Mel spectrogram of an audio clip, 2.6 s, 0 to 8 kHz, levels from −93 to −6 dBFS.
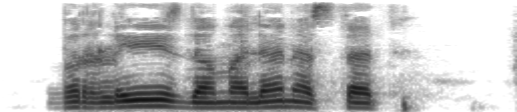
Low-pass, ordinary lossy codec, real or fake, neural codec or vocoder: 7.2 kHz; AAC, 48 kbps; real; none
